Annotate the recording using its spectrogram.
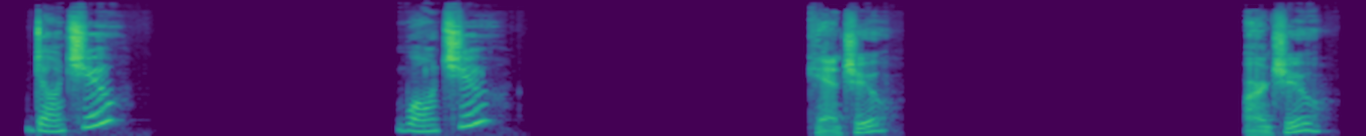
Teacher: final t plus Y is usually pronounced as CH as in church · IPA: tʃ, /tʃ/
